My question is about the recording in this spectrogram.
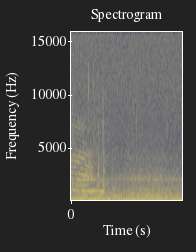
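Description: Wind and road noise on an action camera's microphone on a road bike moving at race speed: a steady low rumble. A few faint falling tones come through in the first moment.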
